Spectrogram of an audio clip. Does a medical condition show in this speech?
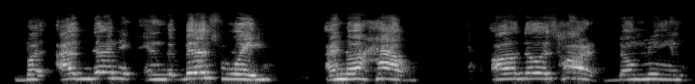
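Yes: cerebral palsy; uses wheelchair.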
